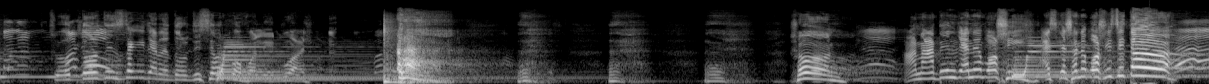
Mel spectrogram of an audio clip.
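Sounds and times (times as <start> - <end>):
man gasping: 4.0 - 7.9.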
